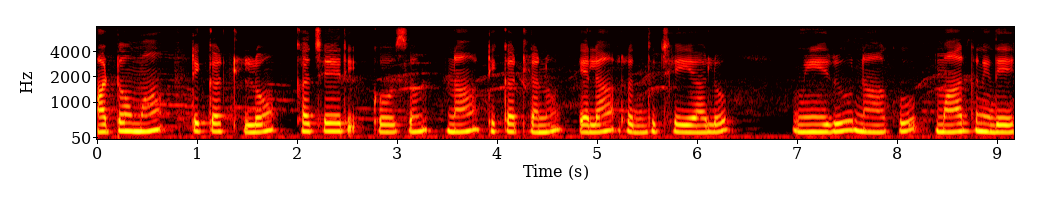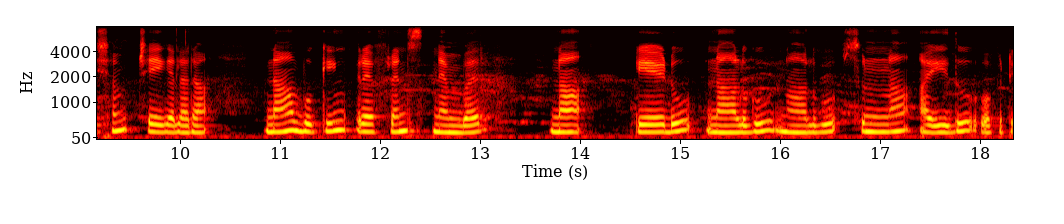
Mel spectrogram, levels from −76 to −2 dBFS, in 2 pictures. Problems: constant background noise, background conversations at intervals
